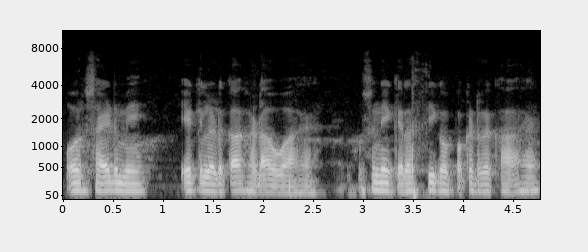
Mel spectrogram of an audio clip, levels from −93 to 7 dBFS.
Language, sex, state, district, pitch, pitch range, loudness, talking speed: Hindi, male, Haryana, Charkhi Dadri, 105 Hz, 100-110 Hz, -16 LUFS, 190 wpm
